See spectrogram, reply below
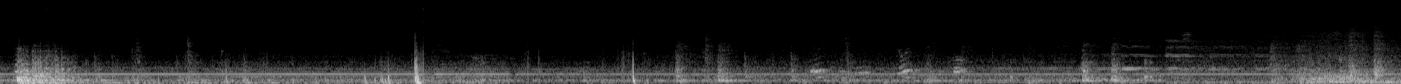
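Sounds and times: electric train humming: 0.0 - 14.0
wheels clacking on track: 6.7 - 14.0.

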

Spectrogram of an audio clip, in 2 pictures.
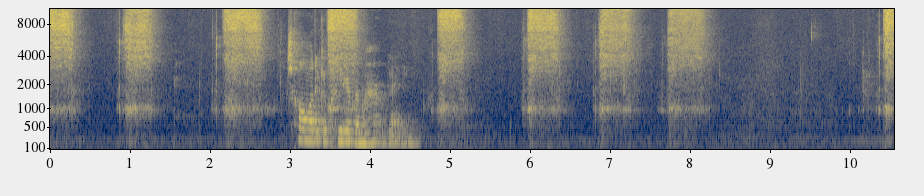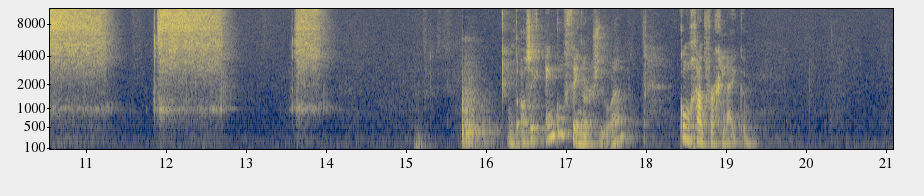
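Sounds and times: aerosol spray hissing: 0.0 - 1.4, 2.1 - 2.8, 3.4 - 4.0, 4.8 - 5.3, 5.9 - 8.4, 10.4 - 12.9, 13.6 - 14.2.

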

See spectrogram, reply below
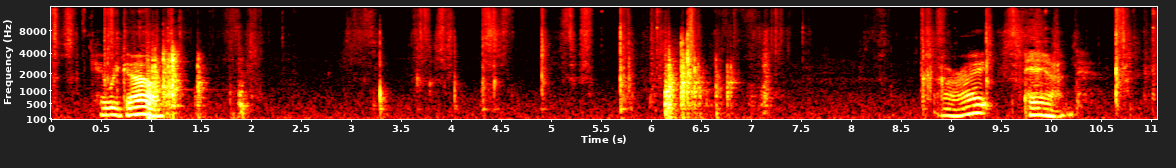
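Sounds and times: cards being shuffled: 8.1 - 11.0.

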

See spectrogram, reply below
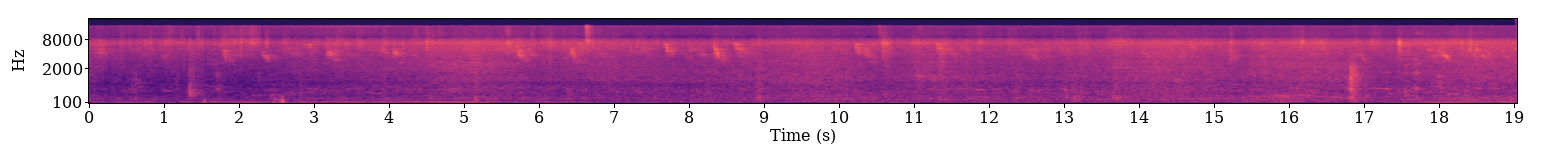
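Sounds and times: town street background noise: 0.0 - 19.0
small birds chirping: 0.9 - 19.0.

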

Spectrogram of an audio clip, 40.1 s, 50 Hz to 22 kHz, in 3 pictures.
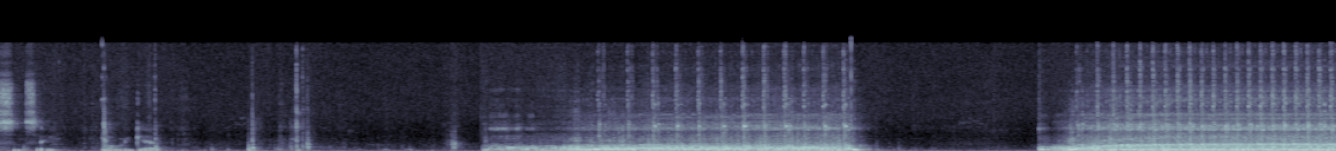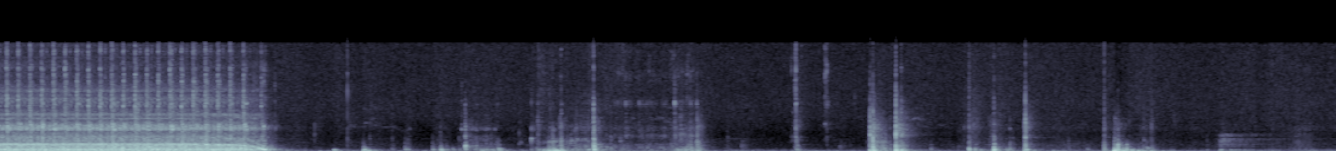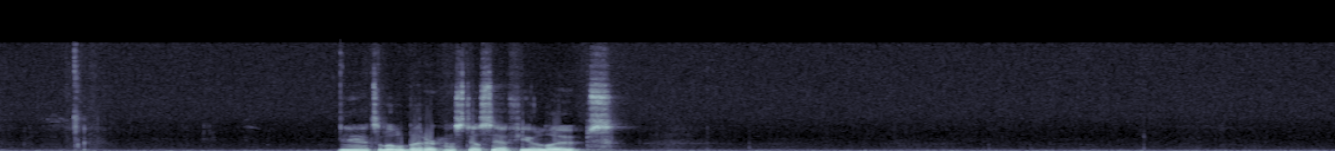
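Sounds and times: sewing machine stitching: 4.8 - 8.8, 10.4 - 16.2.

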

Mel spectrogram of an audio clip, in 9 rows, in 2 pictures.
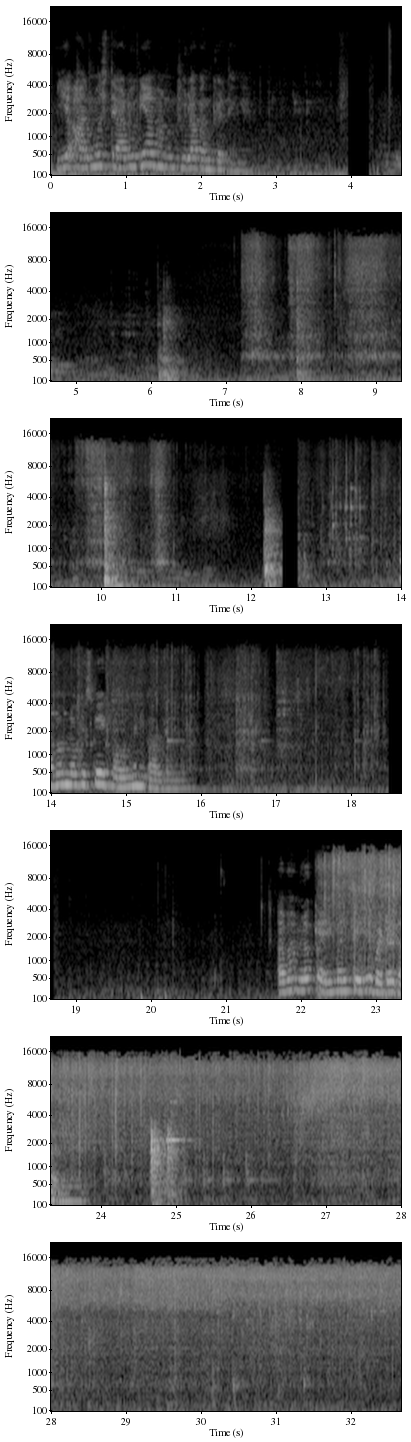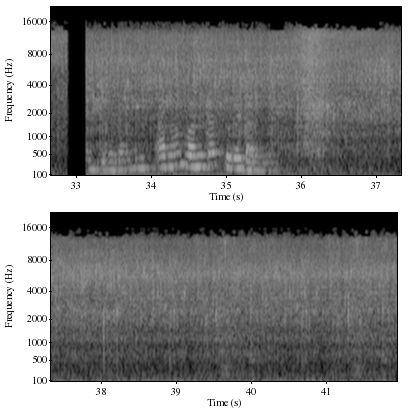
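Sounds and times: spatula stirring popcorn in pan: 7.2 - 11.3, 12.6 - 18.5, 22.5 - 32.8, 38.9 - 41.9
butter sizzling in a pan: 22.2 - 41.9.

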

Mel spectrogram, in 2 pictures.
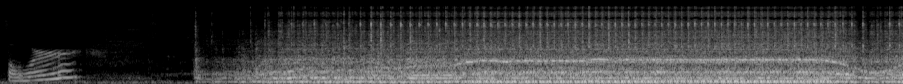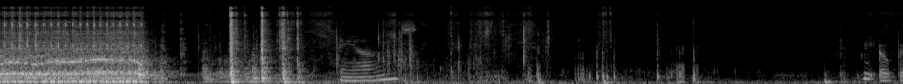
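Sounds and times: sewing machine stitching: 1.9 - 12.1.

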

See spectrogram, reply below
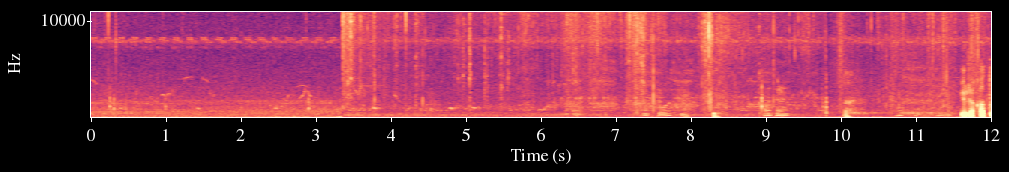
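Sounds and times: dry grass and twigs crackling: 3.3 - 12.0.

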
